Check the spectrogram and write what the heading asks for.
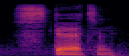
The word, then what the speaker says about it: Stourton: mispronounced place names and finally I got the same pronunciation twice sturon a while ago I had asked about this on Master done and from an old friend I got the same answer ston and of course I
